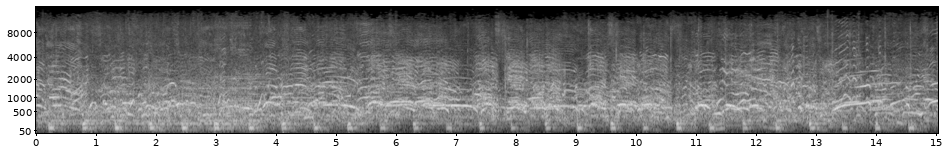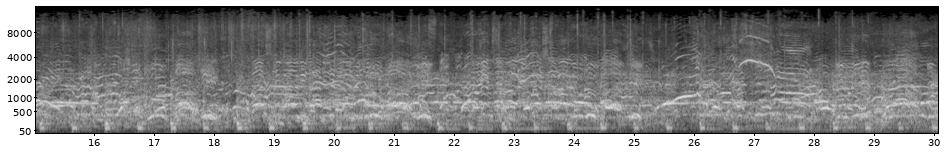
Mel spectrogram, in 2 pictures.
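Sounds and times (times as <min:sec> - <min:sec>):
crowd shouting and singing: 0:00.0 - 0:30.0
low thumping beat: 0:00.0 - 0:30.0.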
